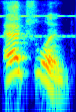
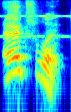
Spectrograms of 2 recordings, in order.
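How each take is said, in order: Both takes have the same delivery.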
